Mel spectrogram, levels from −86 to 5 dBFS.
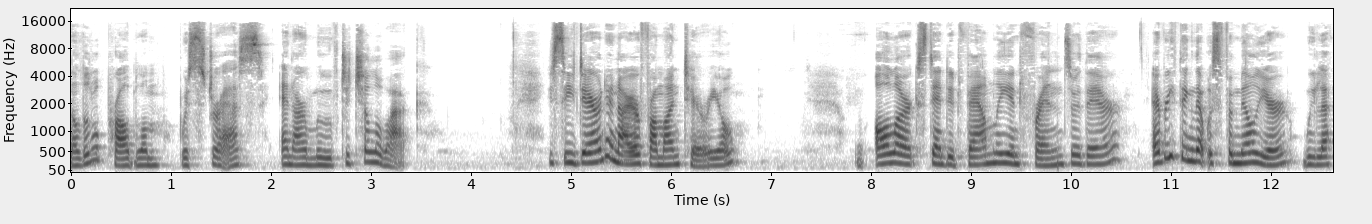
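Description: No technical faults are audible anywhere in the speech recording.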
